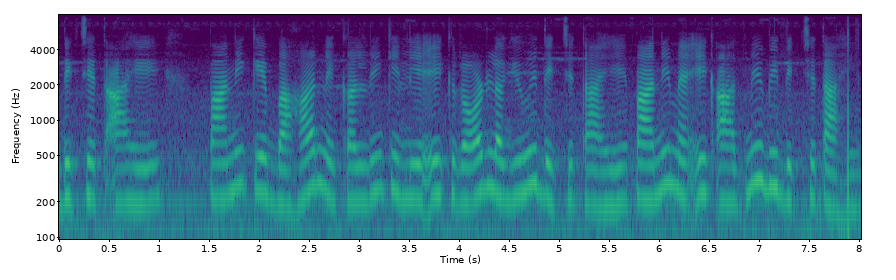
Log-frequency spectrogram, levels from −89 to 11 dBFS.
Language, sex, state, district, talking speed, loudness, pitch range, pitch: Hindi, female, Maharashtra, Pune, 155 wpm, -28 LUFS, 200-235 Hz, 215 Hz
